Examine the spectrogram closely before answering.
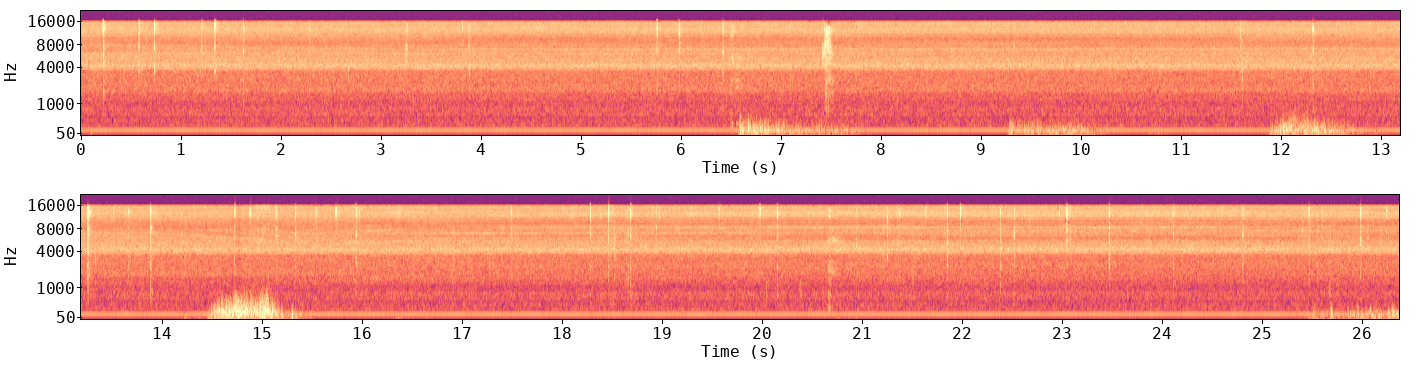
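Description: Buttons click softly under thumbs.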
